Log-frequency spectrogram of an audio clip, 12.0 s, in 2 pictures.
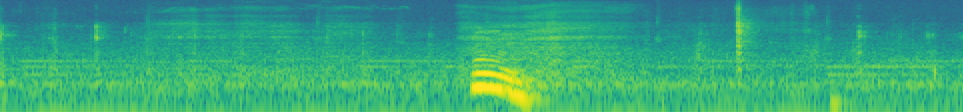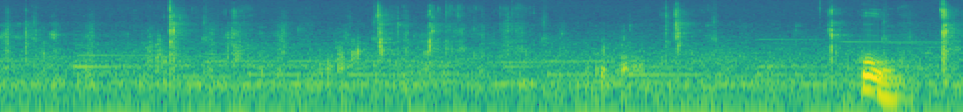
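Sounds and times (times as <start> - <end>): crisp chewing crunches: 4.6 - 10.5.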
